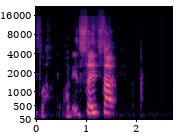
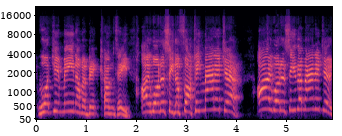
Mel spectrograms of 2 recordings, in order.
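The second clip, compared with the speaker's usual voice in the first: shrill high furious Karen, much higher and louder; Karen demanding manager; 11 semitones higher, 4 dB louder than usual. Retold or imitated. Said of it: "a definite Karen".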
